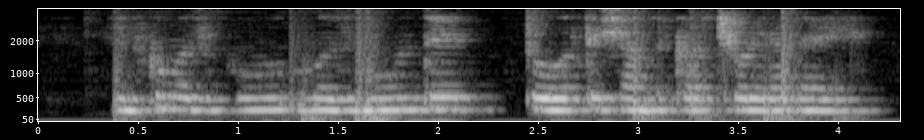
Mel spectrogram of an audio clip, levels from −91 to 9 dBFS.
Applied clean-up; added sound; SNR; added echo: none; none; none; reverberation time 0.3 s.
